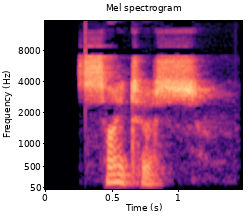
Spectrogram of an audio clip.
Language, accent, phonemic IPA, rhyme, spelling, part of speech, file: English, Southern England, /ˈsaɪtəs/, -aɪtəs, situs, noun, LL-Q1860 (eng)-situs.wav
- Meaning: 1. The position, especially the usual, normal position, of a body part or part of a plant 2. The method in which the parts of a plant are arranged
